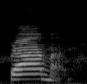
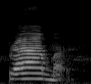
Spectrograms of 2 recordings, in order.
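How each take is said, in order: Both takes have the same delivery.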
